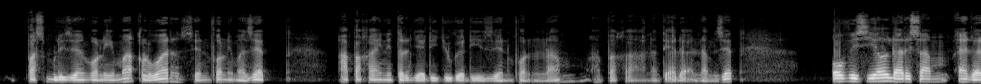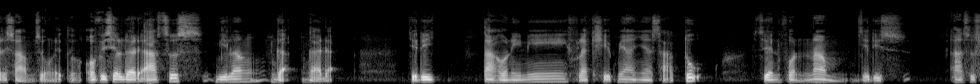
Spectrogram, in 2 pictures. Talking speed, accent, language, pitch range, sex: 130 wpm, native, Indonesian, 100-120 Hz, male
